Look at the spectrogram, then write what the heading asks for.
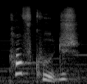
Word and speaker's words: Kofkuj: As for nomenclature to address my individual person, I believe it would be pronounced Kofkuj.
